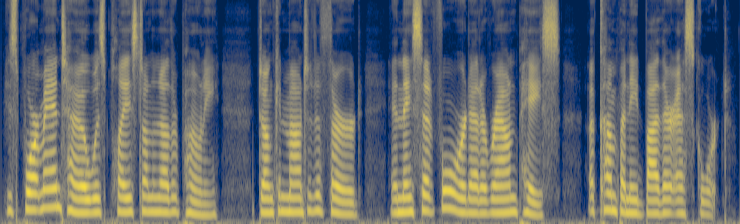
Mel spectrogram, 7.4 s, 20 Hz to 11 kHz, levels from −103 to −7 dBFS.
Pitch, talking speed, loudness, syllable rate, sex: 200 Hz, 185 wpm, -19 LUFS, 5.7 syllables/s, female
